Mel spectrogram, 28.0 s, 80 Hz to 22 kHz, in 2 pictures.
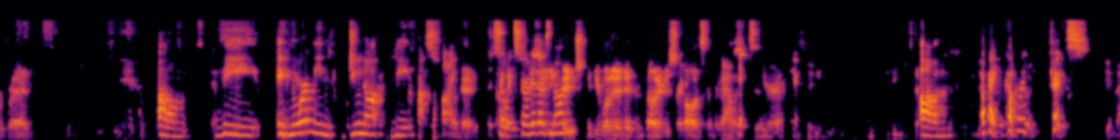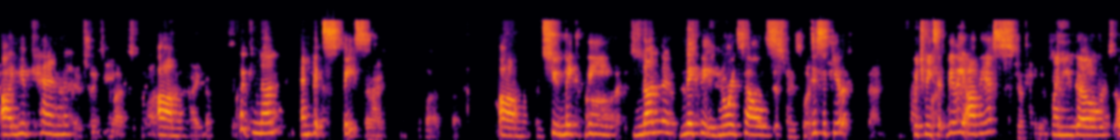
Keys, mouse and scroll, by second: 0.4 d, 13.2 click, 17.7 space, 26.7 click.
